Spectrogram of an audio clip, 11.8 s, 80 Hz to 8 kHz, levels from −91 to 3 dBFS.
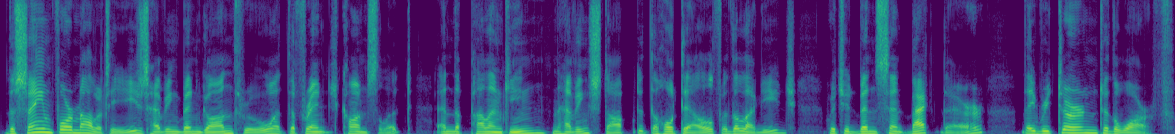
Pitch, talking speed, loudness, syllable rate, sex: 125 Hz, 170 wpm, -20 LUFS, 4.7 syllables/s, male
